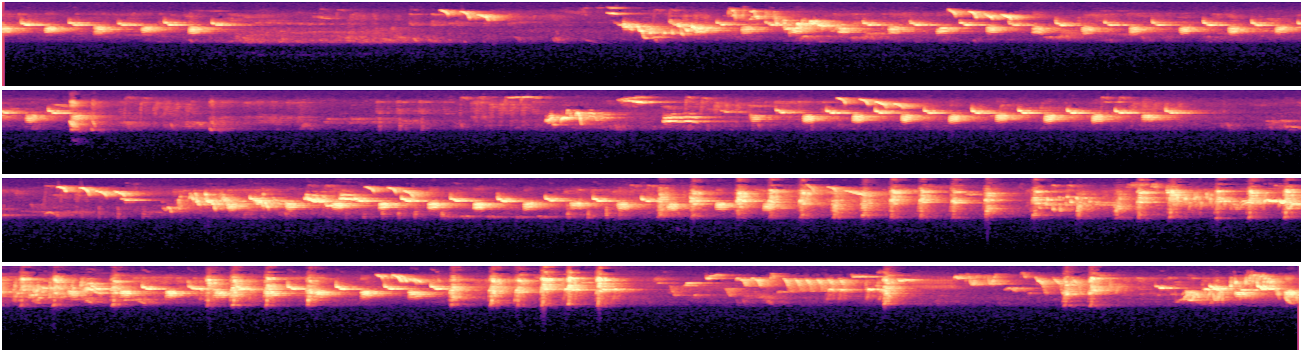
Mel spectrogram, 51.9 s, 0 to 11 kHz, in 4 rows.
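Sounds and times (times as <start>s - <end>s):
songbirds chirping and trilling: 0.0s - 51.9s.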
